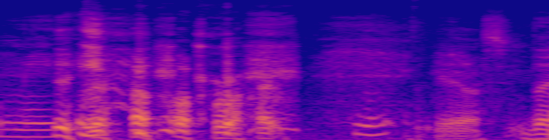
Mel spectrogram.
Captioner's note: chuckling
